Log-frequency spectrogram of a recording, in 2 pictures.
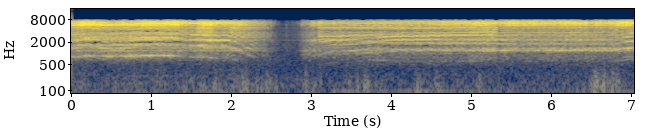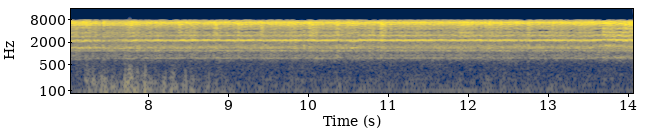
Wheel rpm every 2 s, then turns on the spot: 210, 90, 160, 180, 200, 200, 200.
none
